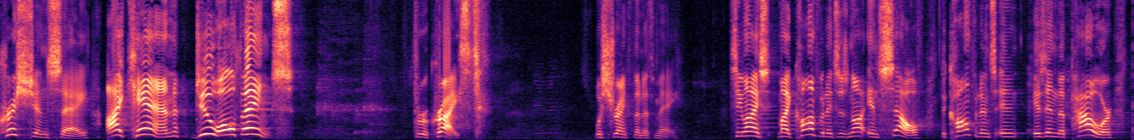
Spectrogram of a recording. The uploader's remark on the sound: Sermon was recorded September 20 , 2009 at Northside Baptist Church of Elkhart, Indiana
